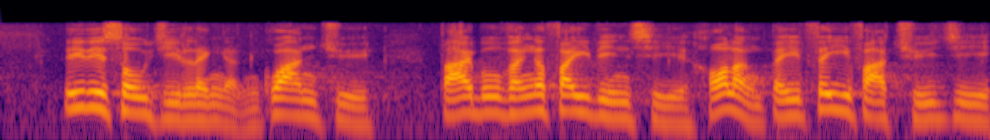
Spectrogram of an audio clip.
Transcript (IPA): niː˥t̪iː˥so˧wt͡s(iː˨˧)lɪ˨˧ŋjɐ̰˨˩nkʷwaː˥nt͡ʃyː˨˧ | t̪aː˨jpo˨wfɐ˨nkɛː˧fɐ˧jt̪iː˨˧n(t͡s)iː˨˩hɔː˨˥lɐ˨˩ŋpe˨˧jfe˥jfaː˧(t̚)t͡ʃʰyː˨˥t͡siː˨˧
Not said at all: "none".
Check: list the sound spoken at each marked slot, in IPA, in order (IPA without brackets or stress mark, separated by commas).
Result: iː˨˧, t͡sʰ, t̚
